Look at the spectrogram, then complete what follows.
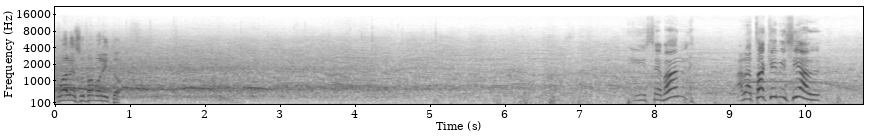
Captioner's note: applause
